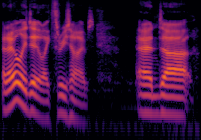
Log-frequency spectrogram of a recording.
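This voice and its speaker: A man's voice: medium pitch, lively intonation, a little fast, clean tone, dull audio. A middle-aged man hosting a casual live stream while fighting a cold, rambling with fillers and restarts. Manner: rambling, many fillers and restarts, laughs often. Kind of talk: casual live-stream chat, reading viewer comments.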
